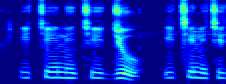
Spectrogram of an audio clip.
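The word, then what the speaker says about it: 一日中: আর এখানে হচ্ছে নাকারক কাঞ্জিতে হচ্ছে জু ইচ ইচি নিচছি জু ইচি নিচছি জু অর্থ হচ্ছে সারাদিন এই শব্দটা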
